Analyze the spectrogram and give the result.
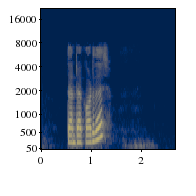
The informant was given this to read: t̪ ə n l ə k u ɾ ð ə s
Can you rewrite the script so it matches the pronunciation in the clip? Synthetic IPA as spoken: t̪ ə n r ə k ɔ ɾ ð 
